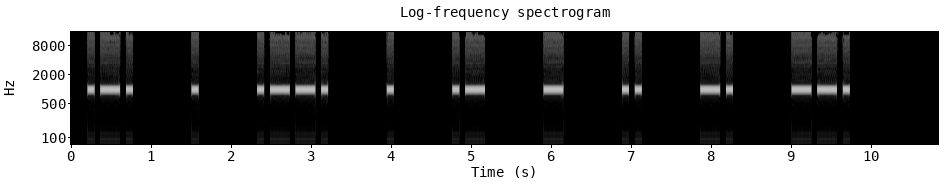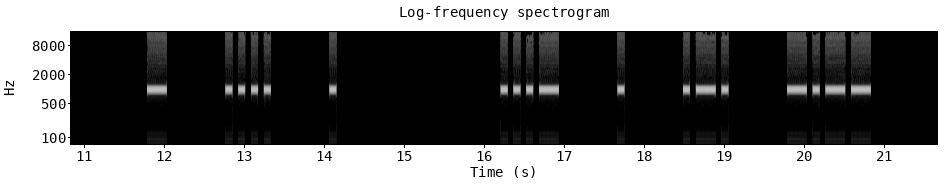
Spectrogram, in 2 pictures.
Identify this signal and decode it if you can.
Morse code, heard as a keyed tone, about 15 wpm, spaced as for 8 wpm, 1000 Hz. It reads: REPEATING THE VERY
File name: qotdfiles / 8wpm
